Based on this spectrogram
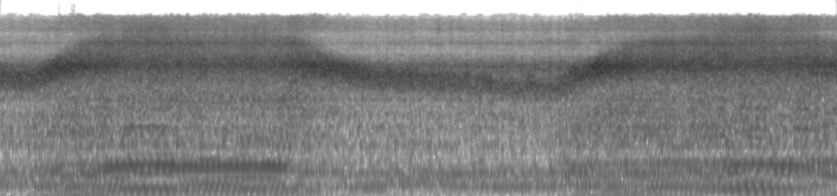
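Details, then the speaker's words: Well-used small two-stroke engine: revs climb, hold briefly, then sag and drop before rising again, bogging on throttle instead of holding high speed; carburetor low and high mixture screws to be adjusted. "what i want to show you is you'll hear the throttle response it'll start to climb and it'll bog and we're going to make an adjustment here and see if we can fix [Music] that"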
